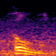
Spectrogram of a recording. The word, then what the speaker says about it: Pullman: How do I pronounce Pullman? Pullman.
